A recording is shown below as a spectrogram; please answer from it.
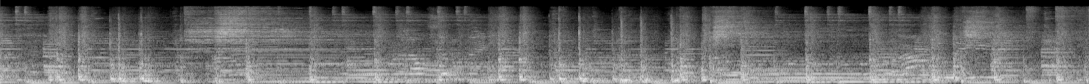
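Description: Live country band playing an instrumental break on electric guitars, bass and drum kit, with a steady beat and cymbal crashes about two seconds in and again around seven seconds.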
